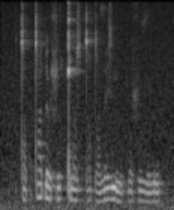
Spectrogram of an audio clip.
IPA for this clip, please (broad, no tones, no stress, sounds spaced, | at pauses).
tˤ i p tˤ ɛ ɗ ɯ ɬ ɯ ǃ u z dˤ ɛ dˤ ʌ ð i z ɲ u p o ɬ u ð ɯ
